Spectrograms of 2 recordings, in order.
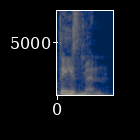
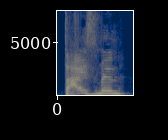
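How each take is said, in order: First: The name is said without rhyming with Heisman. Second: The name is said rhyming with Heisman. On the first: This is the family's original pronunciation. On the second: The pronunciation was changed to help win the trophy.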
